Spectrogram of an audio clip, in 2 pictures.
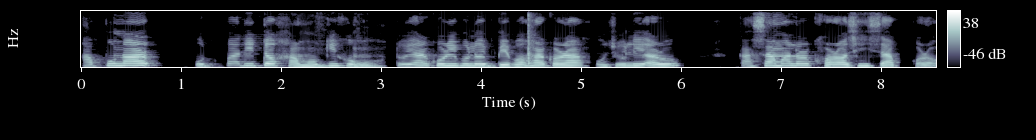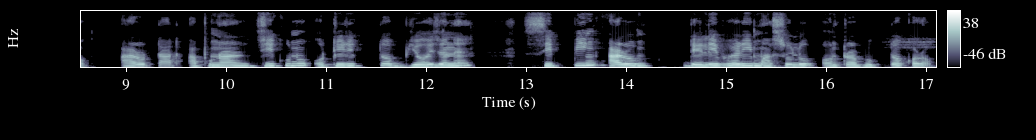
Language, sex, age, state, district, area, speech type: Assamese, female, 45-60, Assam, Biswanath, rural, read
